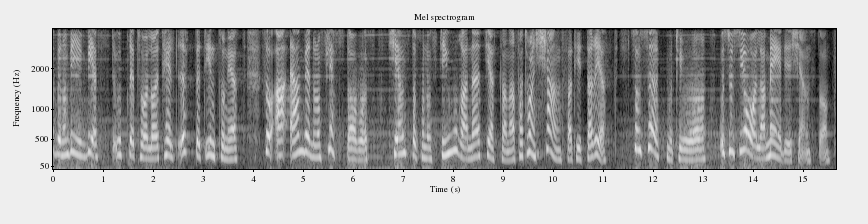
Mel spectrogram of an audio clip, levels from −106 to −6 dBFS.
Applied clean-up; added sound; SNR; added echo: neural separator model SepFormer DNS4.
